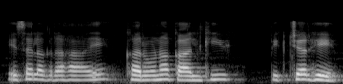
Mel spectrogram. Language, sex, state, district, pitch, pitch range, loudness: Hindi, female, Madhya Pradesh, Bhopal, 220 Hz, 205-230 Hz, -16 LUFS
